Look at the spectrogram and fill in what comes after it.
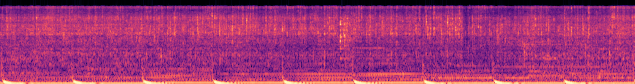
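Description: Egg and shredded chicken patty mixture sizzling and frying in hot oil in a frying pan as spoonfuls are dropped in, a steady hiss.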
